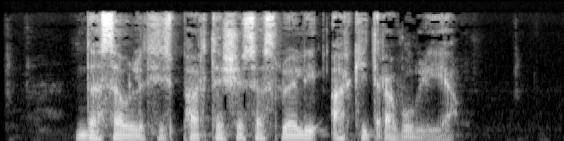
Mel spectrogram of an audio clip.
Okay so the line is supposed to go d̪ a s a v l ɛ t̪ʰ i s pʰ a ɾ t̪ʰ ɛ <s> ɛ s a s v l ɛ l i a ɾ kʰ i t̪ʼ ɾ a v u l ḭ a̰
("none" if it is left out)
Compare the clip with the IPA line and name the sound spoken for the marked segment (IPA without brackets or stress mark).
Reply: ʃ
